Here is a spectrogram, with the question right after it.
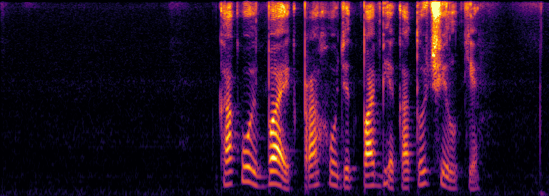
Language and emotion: Russian, neutral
